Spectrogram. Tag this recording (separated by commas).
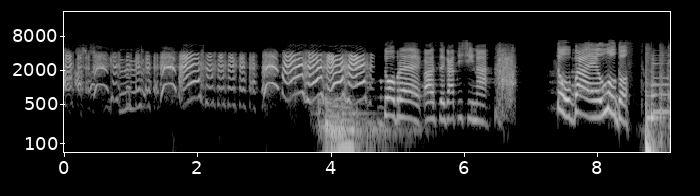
Speech, Music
